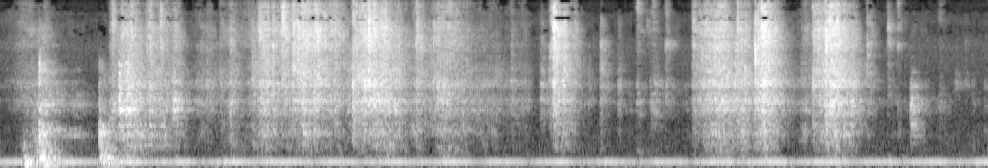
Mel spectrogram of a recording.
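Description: A candy wrapper crinkles.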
